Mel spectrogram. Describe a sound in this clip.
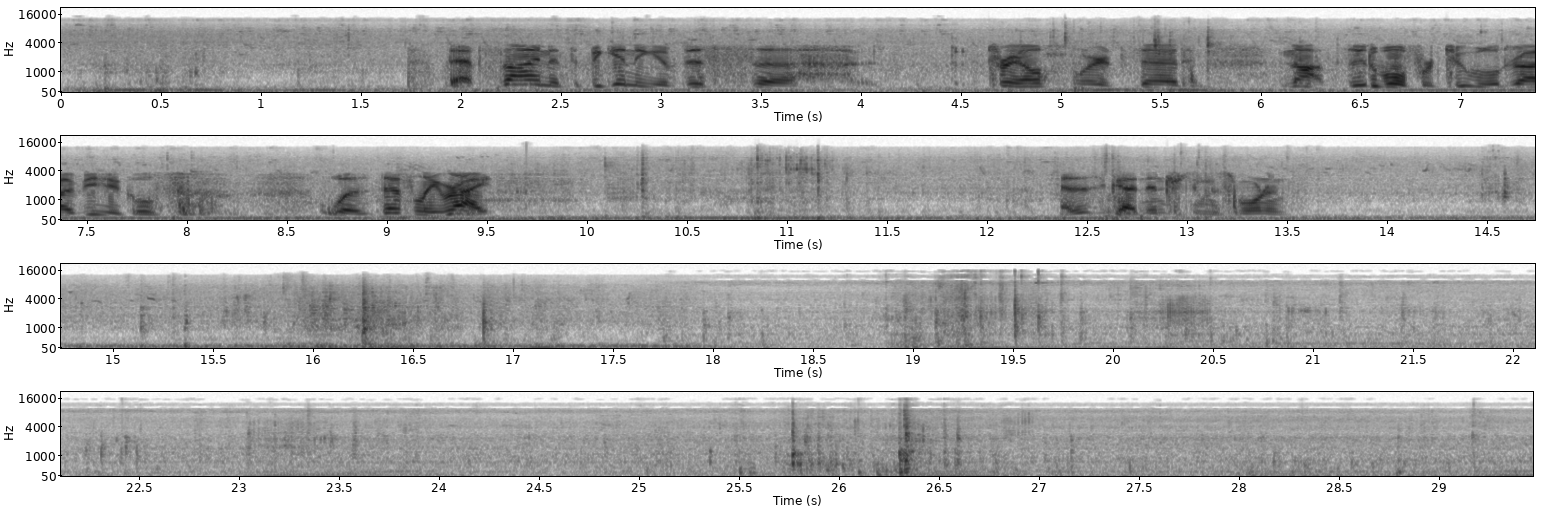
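Tyres crunch over loose rocks.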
